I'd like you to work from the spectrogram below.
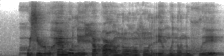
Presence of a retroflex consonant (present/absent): present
